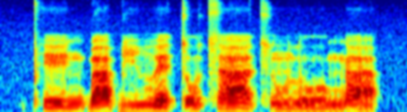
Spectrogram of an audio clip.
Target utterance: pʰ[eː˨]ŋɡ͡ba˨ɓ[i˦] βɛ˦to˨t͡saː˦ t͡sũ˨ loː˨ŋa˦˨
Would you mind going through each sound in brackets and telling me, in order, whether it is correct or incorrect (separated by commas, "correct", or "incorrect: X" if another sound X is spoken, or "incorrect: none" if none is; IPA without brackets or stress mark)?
correct, correct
